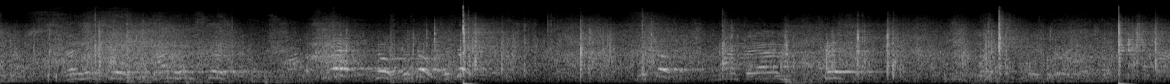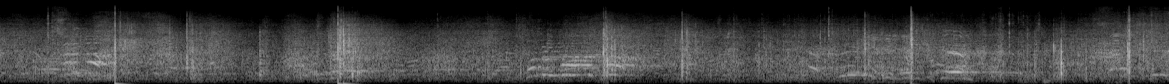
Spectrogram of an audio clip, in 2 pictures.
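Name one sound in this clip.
Young players shout and call out across an echoing rink.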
